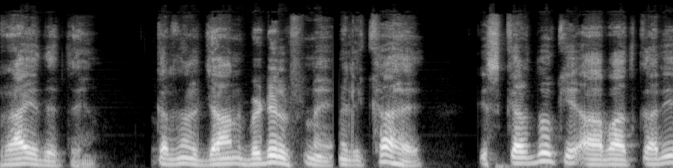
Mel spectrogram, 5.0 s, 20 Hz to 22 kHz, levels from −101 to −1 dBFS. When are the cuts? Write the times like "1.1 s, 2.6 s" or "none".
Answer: 1.1 s, 2.7 s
